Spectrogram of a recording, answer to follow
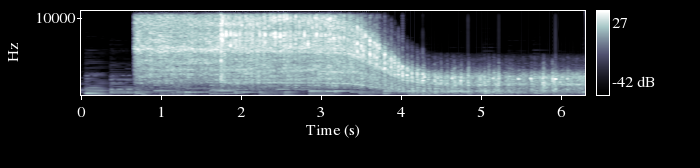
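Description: Motors and gears of battery-powered Thomas & Friends toy engines switching on and whirring with a steady rattle as the engines push against each other on plastic track, starting suddenly under a second in. Piano background music plays along.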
